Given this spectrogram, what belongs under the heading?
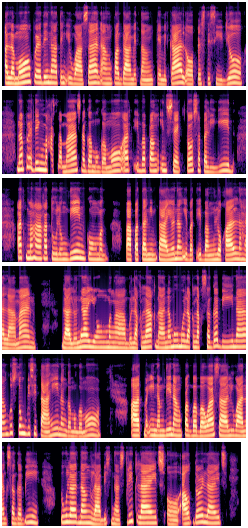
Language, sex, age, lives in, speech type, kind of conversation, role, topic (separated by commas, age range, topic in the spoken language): Filipino, female, 40-44, Philippines, read, expert-assistant, expert, Ano ang papel ng mga gamu-gamo sa kalikasan?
